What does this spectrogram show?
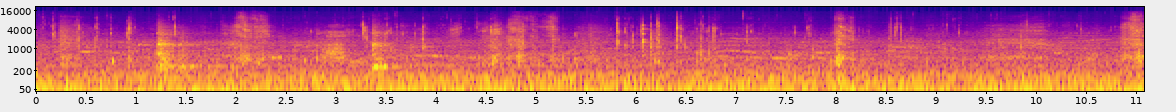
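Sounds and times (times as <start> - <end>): person chewing meat: 0.0 - 10.1.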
